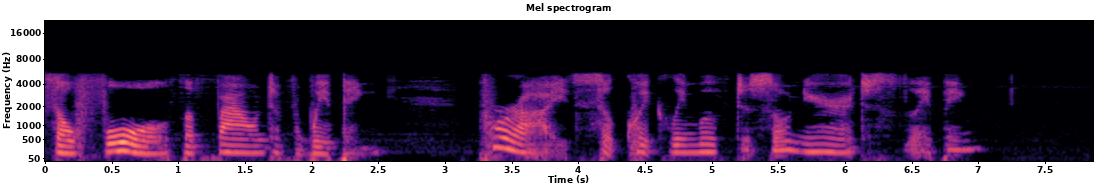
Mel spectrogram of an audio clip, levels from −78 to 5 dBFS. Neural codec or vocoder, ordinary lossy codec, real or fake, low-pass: none; Opus, 64 kbps; real; 5.4 kHz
